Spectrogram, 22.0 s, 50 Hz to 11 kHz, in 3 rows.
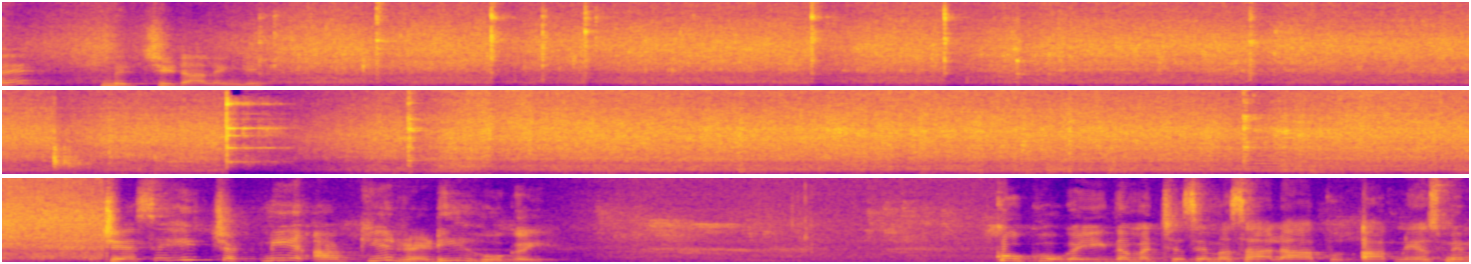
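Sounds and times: tomatoes sizzling in oil: 0.0 - 16.1.

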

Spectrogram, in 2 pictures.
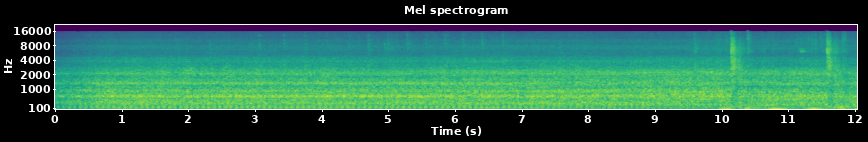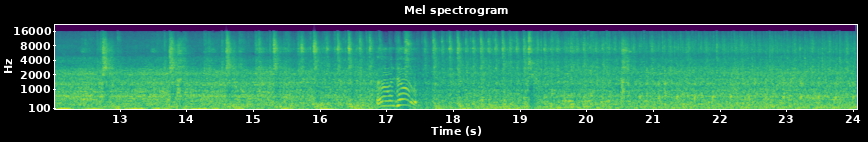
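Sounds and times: engine firing with sharp cracks: 9.6 - 24.0.

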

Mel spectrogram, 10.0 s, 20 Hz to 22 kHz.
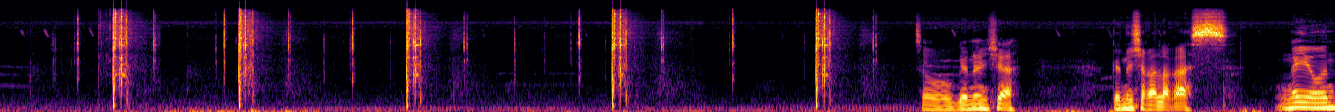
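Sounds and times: pistol shots cracking: 0.4 - 5.2, 6.0 - 6.8.

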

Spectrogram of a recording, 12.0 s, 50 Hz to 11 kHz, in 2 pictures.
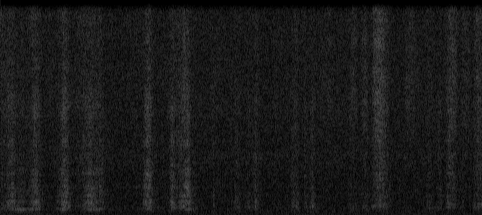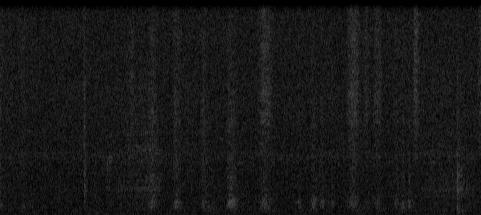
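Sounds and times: ballpoint pen scratching on paper: 0.0 - 6.1.

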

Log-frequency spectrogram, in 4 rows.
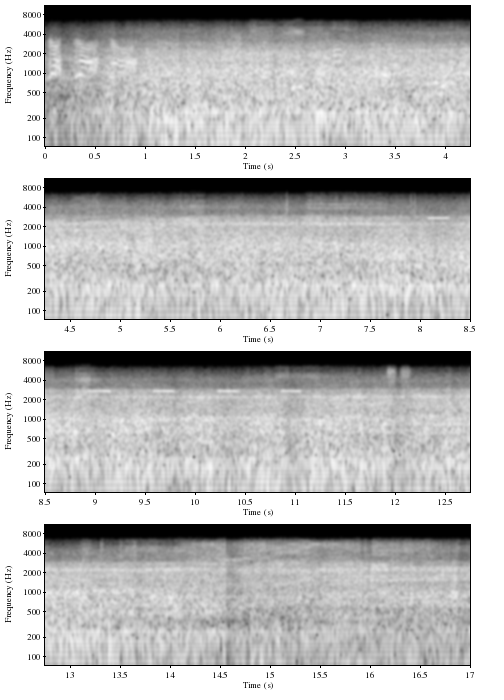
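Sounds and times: steady rushing noise: 0.0 - 17.0
reversing beeper: 8.1 - 11.2.

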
